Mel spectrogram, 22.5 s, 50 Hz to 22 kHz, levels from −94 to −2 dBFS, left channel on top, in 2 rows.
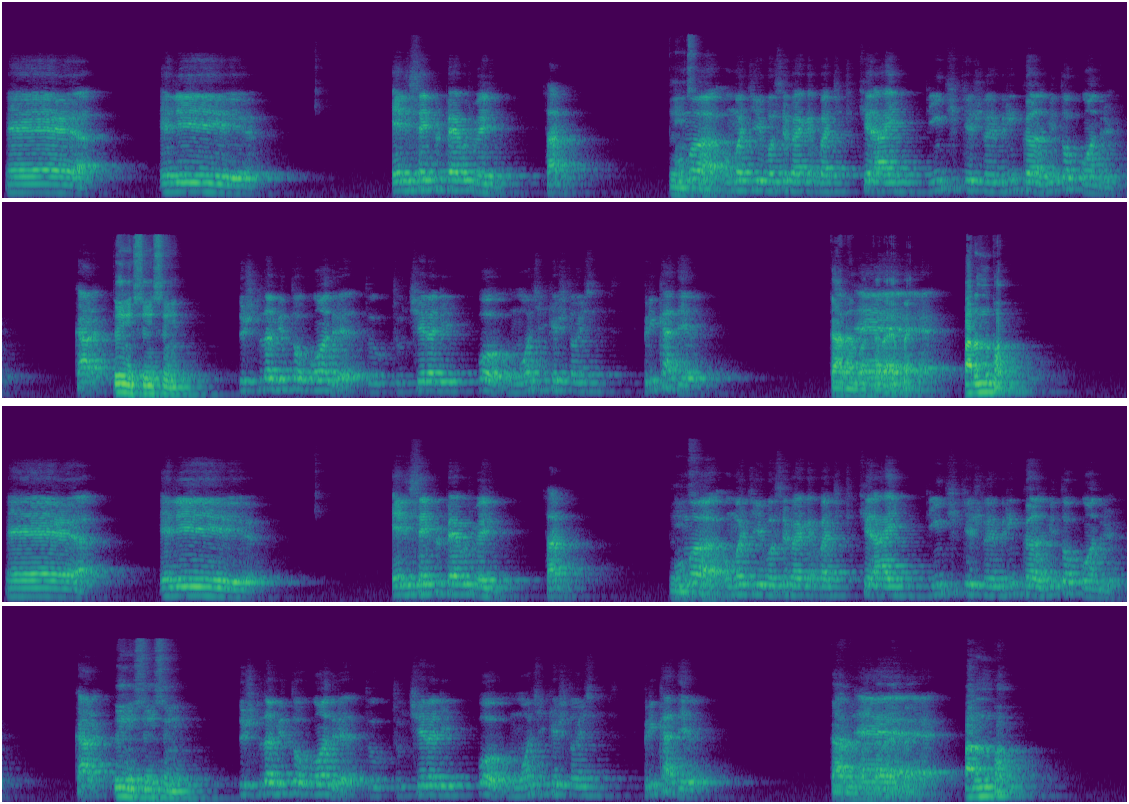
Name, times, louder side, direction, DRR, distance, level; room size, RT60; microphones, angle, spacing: voice 1, 0.0-0.9 1.6-2.5 3.9-5.0 5.4-5.6 6.7-8.3 8.6-11.1 12.0-12.2 13.6-17.1 17.7-18.2 19.6-20.5, equal, ahead, -4 dB, 0.5 m, -35 dB
voice 2, 6.7-7.1 12.4-13.0 19.5-20.3 20.9-21.3, left 4 dB, 75° left, 5 dB, 0.4 m, -31 dB
4.0 x 2.2 x 2.5 m, 0.79 s
head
